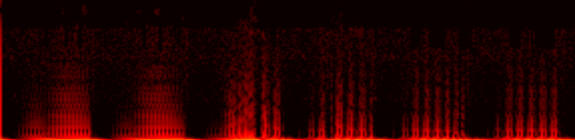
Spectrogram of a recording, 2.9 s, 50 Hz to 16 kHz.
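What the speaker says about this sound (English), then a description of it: "It's just 2 sine waves and it sounds like this." Progressive house sub bass built from two sine waves, played as a loud, deep, pure tone in six short rhythmic notes with gaps between them and slight pitch glides in the middle notes.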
